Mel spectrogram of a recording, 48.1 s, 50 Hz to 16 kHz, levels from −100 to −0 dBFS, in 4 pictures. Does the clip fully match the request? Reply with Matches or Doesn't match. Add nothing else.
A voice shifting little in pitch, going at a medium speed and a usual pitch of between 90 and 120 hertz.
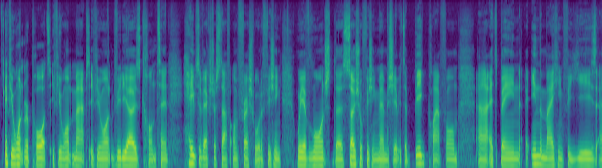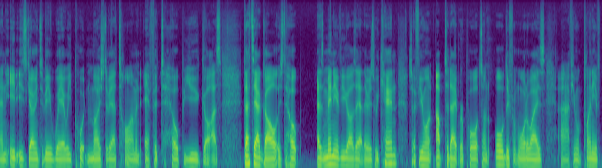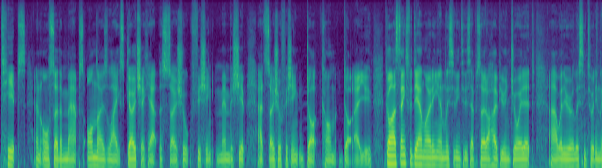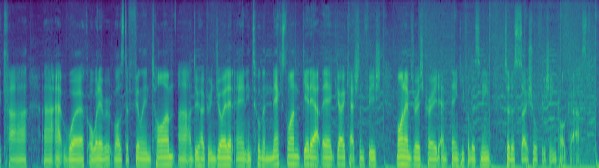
Doesn't match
